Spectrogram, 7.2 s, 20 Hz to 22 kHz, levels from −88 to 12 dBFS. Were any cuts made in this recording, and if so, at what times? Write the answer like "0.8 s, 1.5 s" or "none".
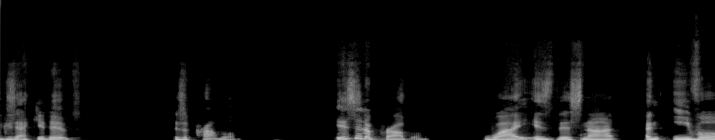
4.8 s, 6.2 s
